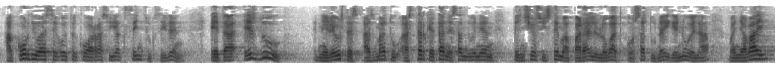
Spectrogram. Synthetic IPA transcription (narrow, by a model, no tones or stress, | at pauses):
ako̞ɾðiuaese̞ɣ̞o̞t̪e̞ko̞araso̞jakse̞jnt͡suksiɾe̞n | e̞t̪ae̞zd̪u | ne̞ɾe̞ust̪e̞sazmat̪uʔast̪e̞ɾke̞t̪ane̞sand̪ue̞ne̞ampe̞nsio̞sist̪e̞mapaɾale̞lo̞β̞at̪o̞sat̪unajɣe̞nue̞la | βaɲaβ̞aj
